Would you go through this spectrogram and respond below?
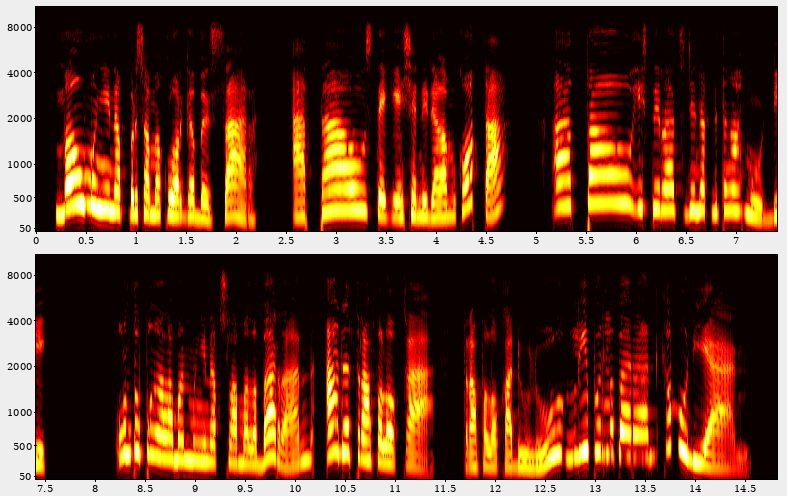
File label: Indonesia Casual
